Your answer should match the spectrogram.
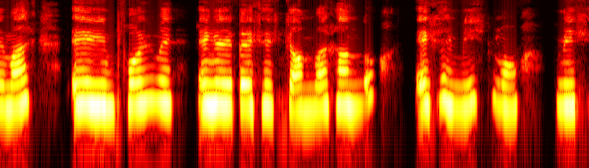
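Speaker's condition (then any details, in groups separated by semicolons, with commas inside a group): Cerebral palsy; unchanged since earlier assessment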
